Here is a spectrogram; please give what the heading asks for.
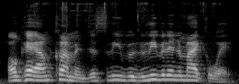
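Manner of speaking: loud, high call to another room. Real, not acted. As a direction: shout it over to someone in the kitchen. Calling out to family member.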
